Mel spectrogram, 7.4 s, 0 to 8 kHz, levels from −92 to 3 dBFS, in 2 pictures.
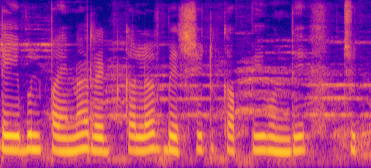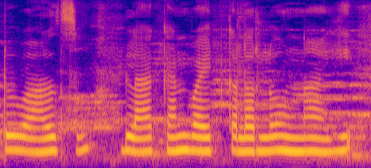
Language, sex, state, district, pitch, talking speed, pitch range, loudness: Telugu, female, Telangana, Hyderabad, 215 Hz, 130 wpm, 205-220 Hz, -14 LUFS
